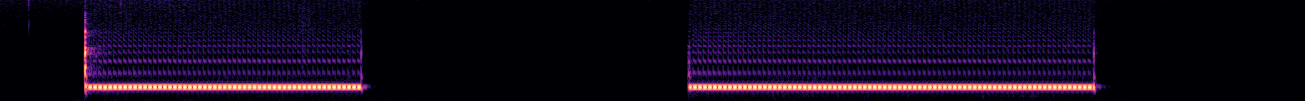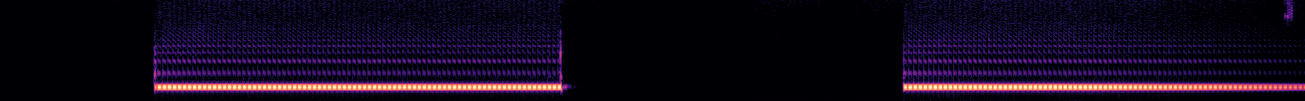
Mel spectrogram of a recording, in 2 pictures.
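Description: A telephone rings on the line: four long, steady buzzing tones, each about two seconds, separated by even pauses of silence. Loud and clear with no voices.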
